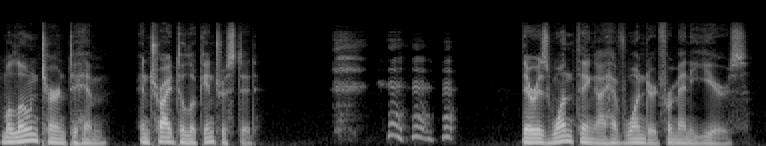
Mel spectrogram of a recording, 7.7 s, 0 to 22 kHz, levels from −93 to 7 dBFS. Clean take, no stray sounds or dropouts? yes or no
no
